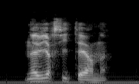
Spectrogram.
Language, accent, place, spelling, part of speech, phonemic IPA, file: French, France, Lyon, navire-citerne, noun, /na.viʁ.si.tɛʁn/, LL-Q150 (fra)-navire-citerne.wav
- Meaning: tanker (vessel)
